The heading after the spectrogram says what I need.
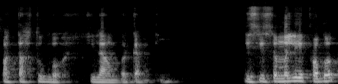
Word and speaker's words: patah tumbuh, hilang berganti: It's pronounced patah tumbuh, hilang berganti.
